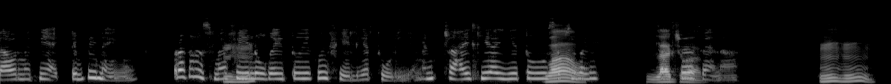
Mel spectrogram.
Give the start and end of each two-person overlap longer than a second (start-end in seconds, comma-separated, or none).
none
